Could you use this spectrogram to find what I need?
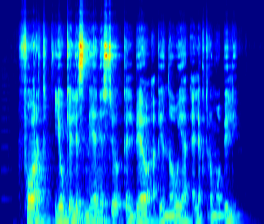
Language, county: Lithuanian, Alytus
